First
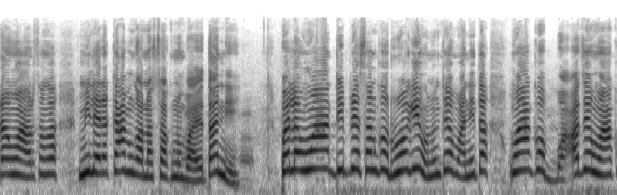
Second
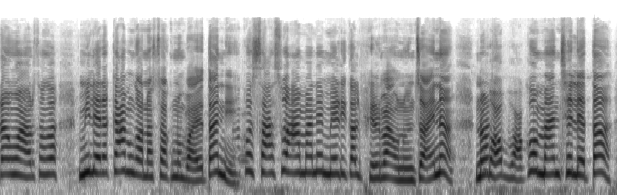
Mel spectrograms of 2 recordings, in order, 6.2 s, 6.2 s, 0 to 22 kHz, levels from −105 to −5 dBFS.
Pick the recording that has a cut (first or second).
second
